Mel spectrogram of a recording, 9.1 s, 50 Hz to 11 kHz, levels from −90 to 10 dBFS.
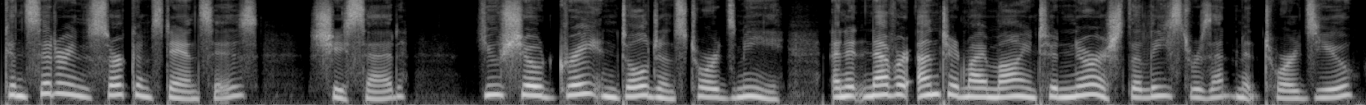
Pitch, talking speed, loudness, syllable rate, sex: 240 Hz, 160 wpm, -17 LUFS, 5.3 syllables/s, female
